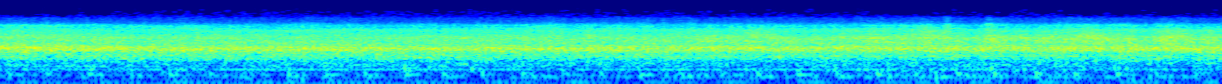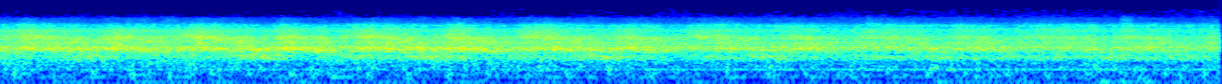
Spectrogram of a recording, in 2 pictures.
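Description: Large football stadium crowd: a steady, continuous din of many voices.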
